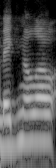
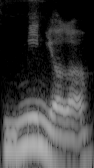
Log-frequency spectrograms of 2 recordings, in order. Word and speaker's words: Mignolo: And Mignolo, although if I say it correctly, the Italian way, I believe it's Mignolo, but I always say it a horrible American way.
